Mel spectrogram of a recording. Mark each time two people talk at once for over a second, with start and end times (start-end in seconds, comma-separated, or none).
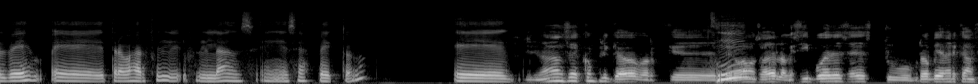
none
